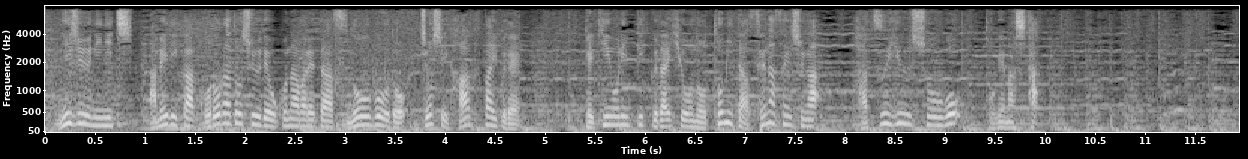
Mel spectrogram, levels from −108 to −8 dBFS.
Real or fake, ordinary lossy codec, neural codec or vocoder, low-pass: real; MP3, 48 kbps; none; 7.2 kHz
